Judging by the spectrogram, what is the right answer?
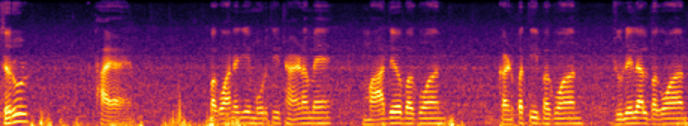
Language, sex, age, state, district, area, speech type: Sindhi, male, 45-60, Maharashtra, Thane, urban, spontaneous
